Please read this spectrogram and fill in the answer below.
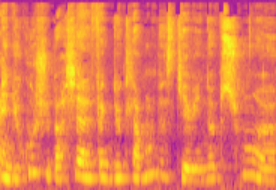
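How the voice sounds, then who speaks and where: A woman at a high pitch and a very fast pace. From France. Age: 20s. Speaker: vlogger, law student. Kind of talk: casual chat. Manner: casual, many fillers.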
